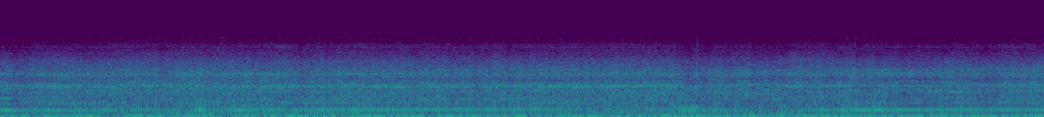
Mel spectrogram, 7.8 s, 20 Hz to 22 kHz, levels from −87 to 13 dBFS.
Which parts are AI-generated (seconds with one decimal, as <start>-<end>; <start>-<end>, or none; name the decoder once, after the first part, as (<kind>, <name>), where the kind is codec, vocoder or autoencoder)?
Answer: 0.0-2.2 (codec, SNAC); 5.6-7.8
